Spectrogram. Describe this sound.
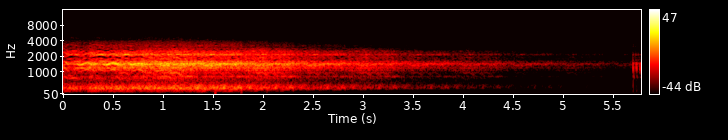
Filtered Ah
Short filtered vocal by female with some panned delay
lofi, fx, female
